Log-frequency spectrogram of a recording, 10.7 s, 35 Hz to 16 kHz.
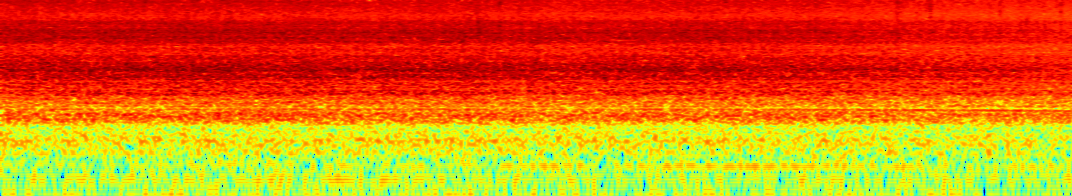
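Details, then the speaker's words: ASUS ROG Strix RTX 3090 on an XTIA open frame running the Time Spy benchmark, overclocked, at 77–79 °C and ~1950 MHz: steady loud airy rush with a faint ~600 Hz tone as fans ramp to 100%, masking the card's coil whine. "but the fans are so loud you can't even hear the coil one so you know yeah this thing's just ramping up to 100% fan speed man like this thing is just really just trying to move all the heat he can"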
